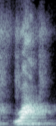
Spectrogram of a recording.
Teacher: ওয়াও জবর ওয়া, ওয়া দুই ঠোঁট গোল হবে। হামজা জাল জের ইজ, ইজ ওয়া ইজ।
